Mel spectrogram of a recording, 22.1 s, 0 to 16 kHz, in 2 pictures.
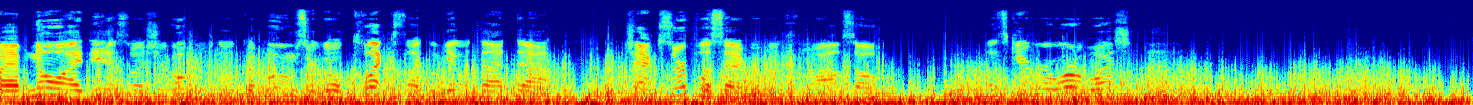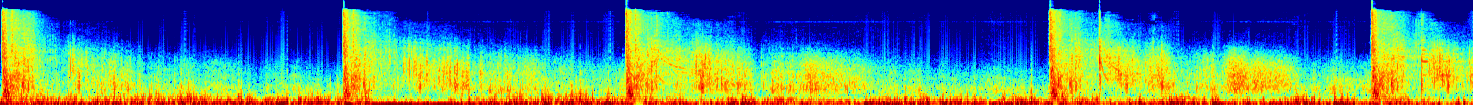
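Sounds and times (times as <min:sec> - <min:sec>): wind rumble on microphone: 0:00.0 - 0:22.0
rifle shots with echo: 0:11.0 - 0:12.7, 0:13.6 - 0:17.6, 0:18.9 - 0:22.0.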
